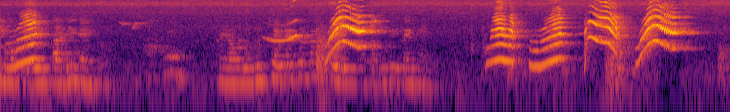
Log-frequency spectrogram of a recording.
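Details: Pet rose-ringed parakeet saying mummy papa: softer human-like speech at first, then loud, rising, raspy mimicked syllables in quick pairs toward the end.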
